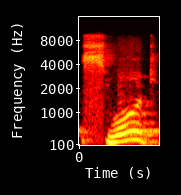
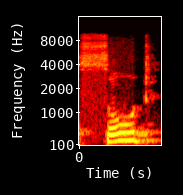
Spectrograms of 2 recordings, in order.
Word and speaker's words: sword: இதை sword அப்படின்னு சொல்றது தவறான ப்ரொனன்சியேஷன். இந்த வேர்டில் W வந்து சைலண்ட். ஸோ sword அப்படின்னா சொல்லணும்.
